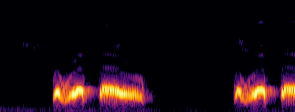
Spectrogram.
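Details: Cooing of a spotted dove in the 'một hậu ròng' style, two phrases of a short wobbling coo followed by a sustained, slightly falling hollow note, separated by a second of silence against a clean background.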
